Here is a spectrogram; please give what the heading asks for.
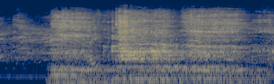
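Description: A lion roars in a loud, rough, sustained growl that swells twice across the few seconds, with a deep rumbling undertone and no voices.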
